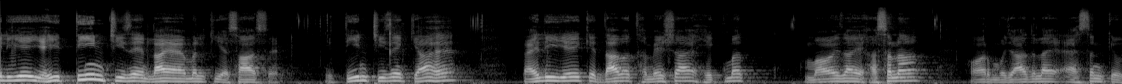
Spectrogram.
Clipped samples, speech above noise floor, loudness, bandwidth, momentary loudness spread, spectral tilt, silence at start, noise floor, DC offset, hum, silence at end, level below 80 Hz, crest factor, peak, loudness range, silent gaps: under 0.1%; 27 dB; -24 LUFS; 14.5 kHz; 15 LU; -6.5 dB/octave; 0 s; -51 dBFS; under 0.1%; none; 0 s; -50 dBFS; 18 dB; -6 dBFS; 5 LU; none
